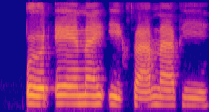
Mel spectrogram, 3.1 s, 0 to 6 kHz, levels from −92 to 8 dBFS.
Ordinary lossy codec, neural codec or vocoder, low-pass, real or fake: none; none; 5.4 kHz; real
